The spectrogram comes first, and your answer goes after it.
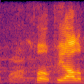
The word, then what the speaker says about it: Puyallup: Puyallup? Yeah. Did I say it right? Yep. Okay. Yellow Puyallup, Washington.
